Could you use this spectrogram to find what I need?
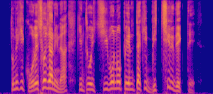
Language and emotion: Bengali, disgusted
